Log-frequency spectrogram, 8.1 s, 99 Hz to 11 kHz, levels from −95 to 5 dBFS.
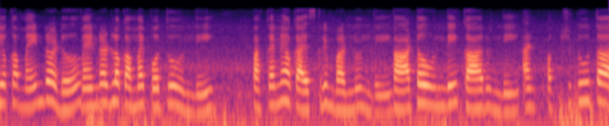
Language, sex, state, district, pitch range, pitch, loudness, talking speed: Telugu, female, Andhra Pradesh, Guntur, 185-230 Hz, 205 Hz, -17 LUFS, 140 wpm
